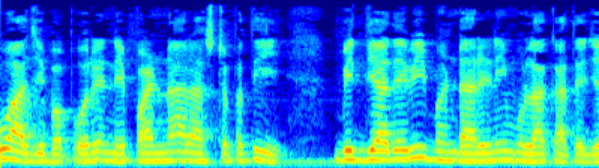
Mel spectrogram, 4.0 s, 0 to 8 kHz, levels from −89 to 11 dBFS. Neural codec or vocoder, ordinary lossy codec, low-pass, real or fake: vocoder, 44.1 kHz, 128 mel bands every 256 samples, BigVGAN v2; none; 7.2 kHz; fake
